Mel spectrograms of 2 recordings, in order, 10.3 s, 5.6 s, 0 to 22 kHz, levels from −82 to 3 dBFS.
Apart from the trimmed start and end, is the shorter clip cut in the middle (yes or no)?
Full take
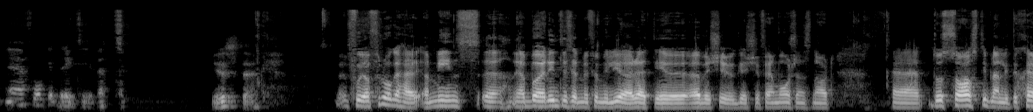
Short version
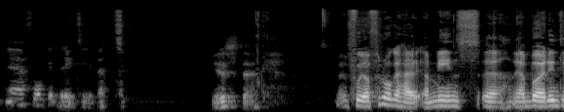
no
